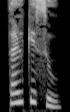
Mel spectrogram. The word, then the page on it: ತಳ್ಕಿಸು: taḷkisu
